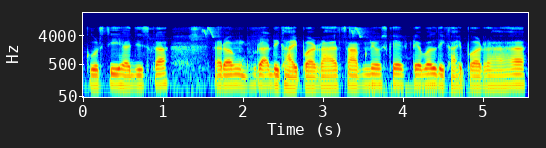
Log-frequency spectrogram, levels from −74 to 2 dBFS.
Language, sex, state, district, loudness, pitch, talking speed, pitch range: Hindi, male, Jharkhand, Garhwa, -20 LUFS, 115 Hz, 185 wpm, 110-120 Hz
